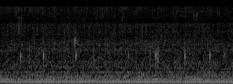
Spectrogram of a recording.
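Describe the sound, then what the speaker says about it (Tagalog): Eggs fry in a hot pan with a constant dense crackle and sizzle, along with small scattered pops. "Tayo ngayon ay nagluluto ng pritong itlog."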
